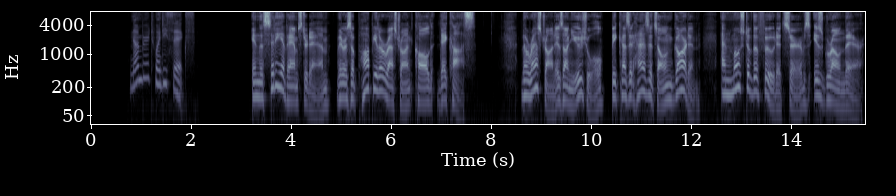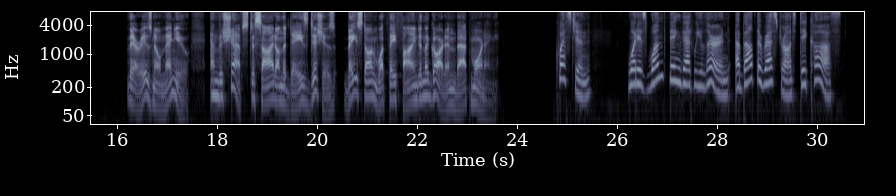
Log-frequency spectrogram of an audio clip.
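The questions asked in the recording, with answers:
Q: What is one thing that we learn about the restaurant De Kaas?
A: Most of its food is grown in its own garden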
